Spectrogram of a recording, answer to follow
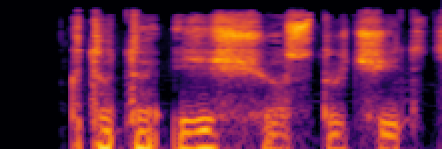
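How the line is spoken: Quiet. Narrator (Russian): тихо сказал он

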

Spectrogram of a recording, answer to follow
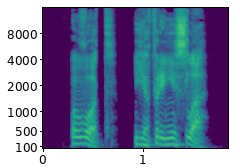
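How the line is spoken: Exclaimed. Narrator (Russian): воскликнула она

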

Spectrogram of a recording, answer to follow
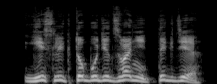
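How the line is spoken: Shouted after someone. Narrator (Russian): вслед ей прокричала Ирочка

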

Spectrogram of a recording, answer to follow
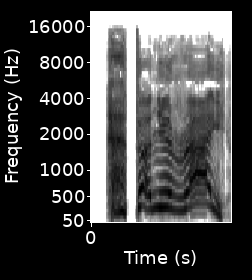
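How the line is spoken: Shout. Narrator (Russian): закричал он

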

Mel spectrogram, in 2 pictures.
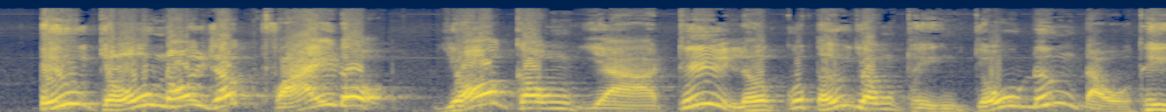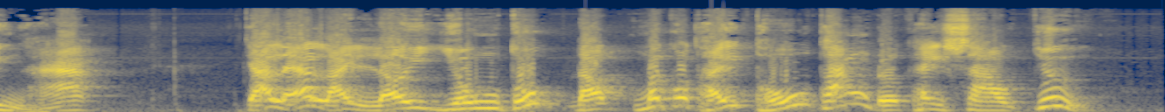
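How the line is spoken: Many loud voices calling. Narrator (Vietnamese): khá nhiều người lớn tiếng nói vọng vào

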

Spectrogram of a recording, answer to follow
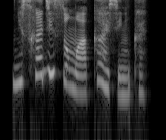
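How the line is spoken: Gentle. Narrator (Russian): ласково ответила Дана

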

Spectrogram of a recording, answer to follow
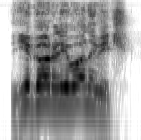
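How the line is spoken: Loud bark. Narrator (Russian): гаркнул Максим

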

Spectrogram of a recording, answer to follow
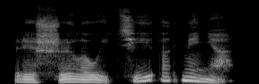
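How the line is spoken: Slow speech. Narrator (Russian): медленно так произнес

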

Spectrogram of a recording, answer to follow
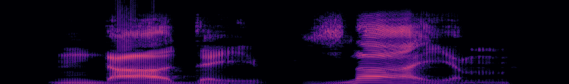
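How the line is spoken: Purring. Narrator (Russian): промурлыкал

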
